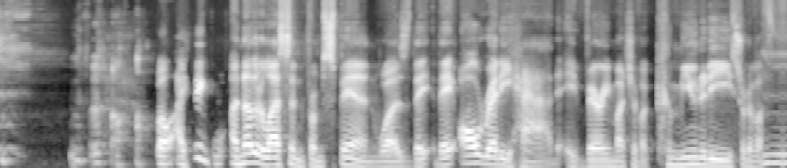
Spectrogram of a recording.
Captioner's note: laughter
